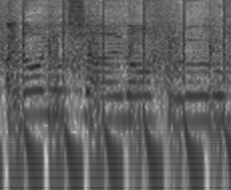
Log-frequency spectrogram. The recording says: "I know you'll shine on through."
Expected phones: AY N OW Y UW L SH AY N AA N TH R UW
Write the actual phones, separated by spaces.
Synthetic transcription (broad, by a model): AY N OW Y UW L SH AY N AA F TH R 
